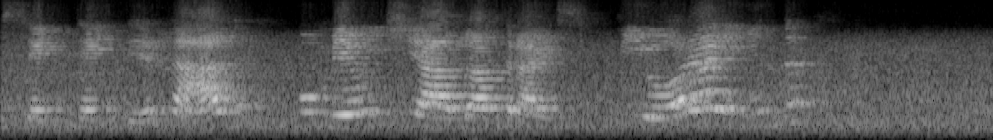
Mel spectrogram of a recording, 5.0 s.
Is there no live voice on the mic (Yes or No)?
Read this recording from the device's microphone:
Yes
